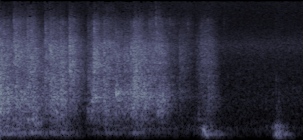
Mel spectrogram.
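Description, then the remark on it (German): Crinkling and crackling of a plastic water bottle being handled and twisted as it is opened, its cap working loose in short noisy bursts, followed by a couple of soft taps, fairly quiet. “Und ähm, ich würde jetzt einfach mal eine Flasche aufmachen, aber Sie dürfen natürlich.”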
